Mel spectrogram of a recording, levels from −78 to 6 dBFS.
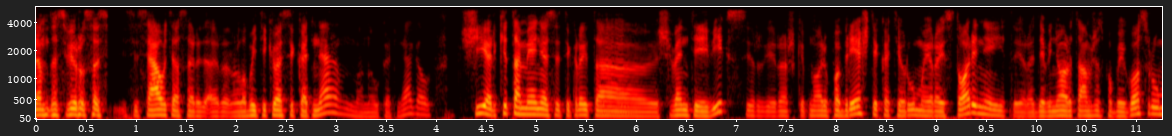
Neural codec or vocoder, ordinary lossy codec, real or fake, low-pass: none; MP3, 48 kbps; real; 5.4 kHz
